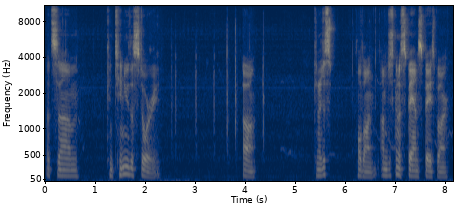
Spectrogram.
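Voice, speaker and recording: Low-voiced man, casual gaming commentary. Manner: low-key, halting over unfamiliar words. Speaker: gaming video host. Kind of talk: casual game commentary, reading on-screen text aloud.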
